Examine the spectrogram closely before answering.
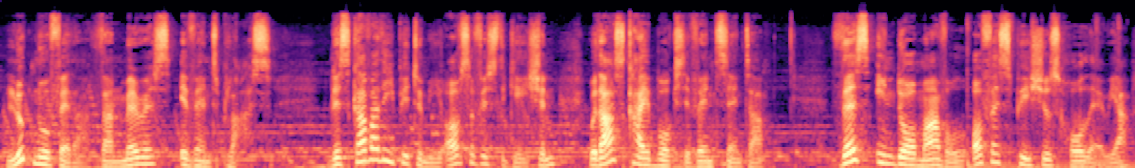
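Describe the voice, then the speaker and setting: Brief: male announcer, animated pitch, polished ad read, soft music bed. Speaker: ad voice-over announcer. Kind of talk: scripted advertisement voice-over.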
